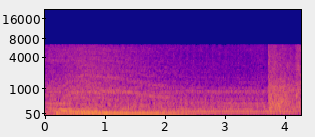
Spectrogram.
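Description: Film sound effects of a car stunt: a low, steady engine drone that dips briefly in pitch just after it starts, then a sudden crash near the end as the flipping car hits the road.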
